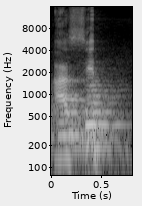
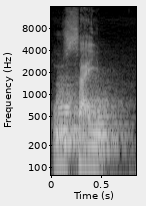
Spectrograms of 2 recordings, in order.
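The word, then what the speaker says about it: أُسيد: Jadi cara membacanya, kalau salah-salah dibaca orang asid, dari asid gitu. Salah, bukan asid. Usaid.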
